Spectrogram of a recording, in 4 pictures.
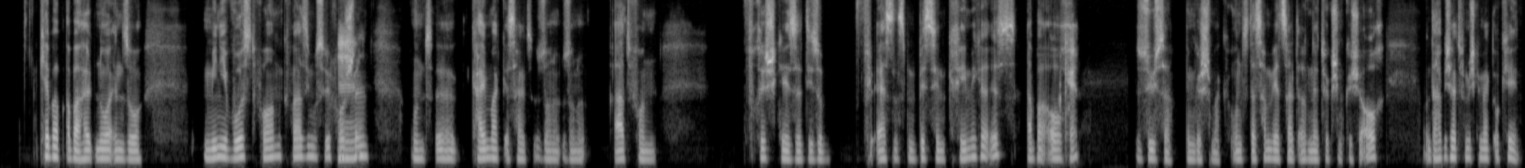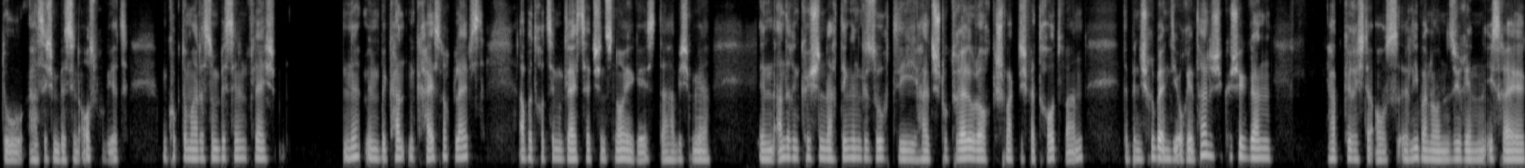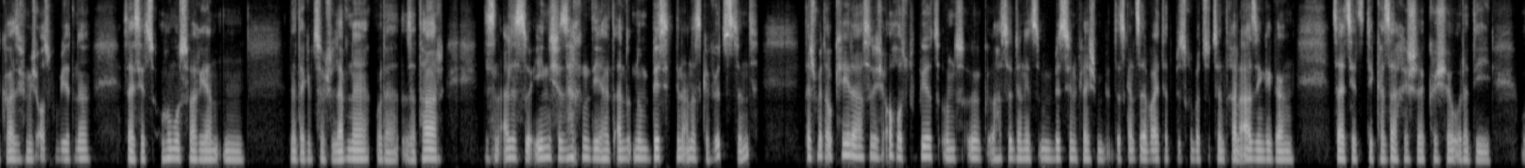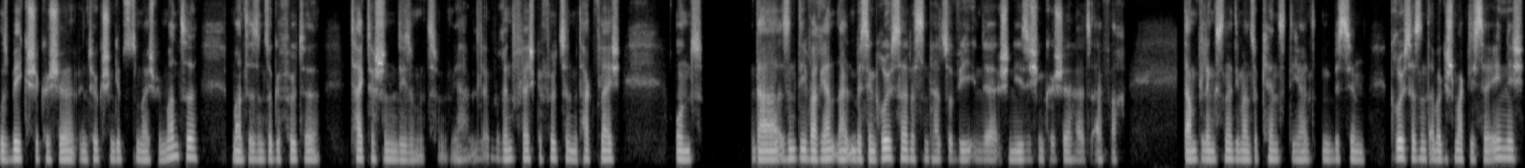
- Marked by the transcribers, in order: laughing while speaking: "Sachen"
- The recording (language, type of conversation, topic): German, podcast, Welche Tipps gibst du Einsteigerinnen und Einsteigern, um neue Geschmäcker zu entdecken?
